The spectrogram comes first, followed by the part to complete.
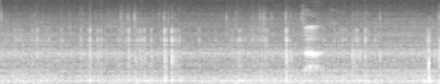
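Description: Steady low rumble of a vehicle driving along a city road: engine, tyre and wind noise. A brief voice fragment breaks in near the end.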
